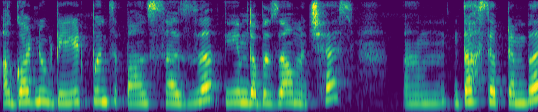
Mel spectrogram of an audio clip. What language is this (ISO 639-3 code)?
kas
